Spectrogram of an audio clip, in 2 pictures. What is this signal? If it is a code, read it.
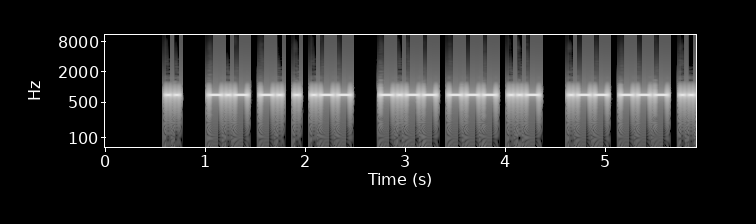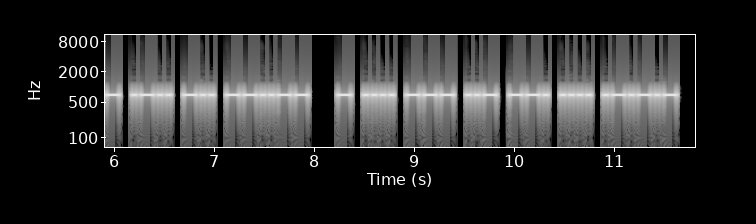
Morse code, heard as a keyed tone, about 28 wpm, 700 Hz. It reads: I KNEW YOU WOULD, THOUGH.
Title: Sentences from Top 1000 Words - Review Part 2 - 28wpm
